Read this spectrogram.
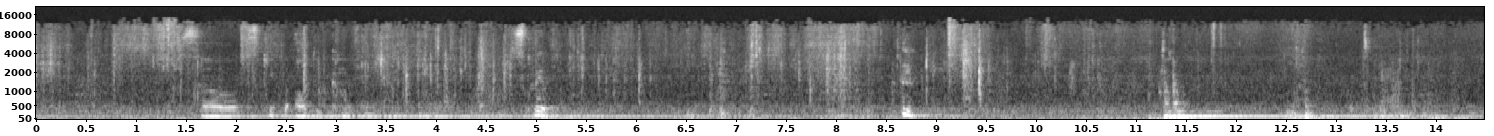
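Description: A piano plays sparse notes.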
